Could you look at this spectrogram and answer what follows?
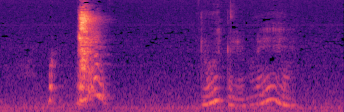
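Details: A camera-shy African grey parrot sneezing after trying to sing: a short, sharp, hissing sneeze followed by soft chattering vocal sounds.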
